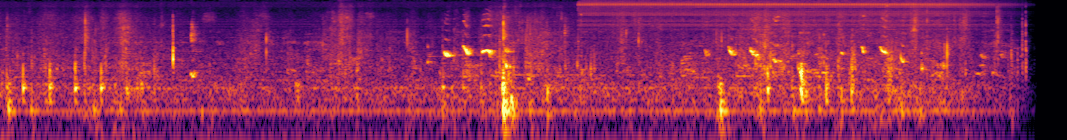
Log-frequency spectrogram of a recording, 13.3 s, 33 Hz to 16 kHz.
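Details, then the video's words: Berger des Pyrénées puppies at three weeks old make soft, high, brief whimpers and squeaks scattered through a quiet room, with a clear cluster near the middle, faint rustling and a low steady hum. "Jomgarden's Berger des Pyrenees puppies 3 weeks"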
